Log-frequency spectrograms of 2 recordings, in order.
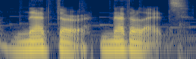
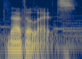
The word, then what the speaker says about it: Netherlands: 咬舌头的部分， So Netherlands Netherlands。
